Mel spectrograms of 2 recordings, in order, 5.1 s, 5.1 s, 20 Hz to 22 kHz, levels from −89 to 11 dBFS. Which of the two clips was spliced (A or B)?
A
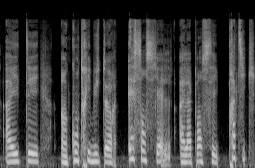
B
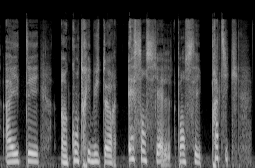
B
